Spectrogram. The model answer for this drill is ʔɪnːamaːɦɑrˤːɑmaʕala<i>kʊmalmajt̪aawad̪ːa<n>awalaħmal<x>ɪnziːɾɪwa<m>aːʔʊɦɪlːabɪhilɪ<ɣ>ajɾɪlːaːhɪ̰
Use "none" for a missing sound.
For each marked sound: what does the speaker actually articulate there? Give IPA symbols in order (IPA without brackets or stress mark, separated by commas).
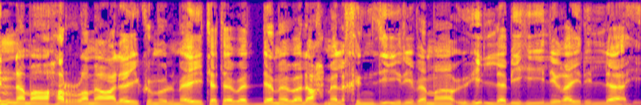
j, m, x, m, ɣ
